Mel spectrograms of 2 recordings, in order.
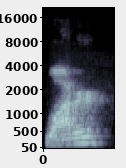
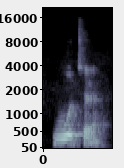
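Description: First: American "Water" with final r; American pronunciation. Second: British "water" with no final r; British pronunciation. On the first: Teacher contrasting with British speech, American "Water" with an r. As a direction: say "Water" as WAH-der, American style. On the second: Teacher contrasting with American speech, British "water" without r. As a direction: say "water" as WAW-tuh, British style. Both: Shown as a demonstration. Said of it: "It's very different".

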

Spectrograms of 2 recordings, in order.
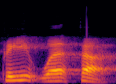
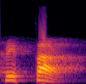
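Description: First: "pre" and "far" slowly separated; syllable by syllable. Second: "prefer" with the second syllable punched louder; stress on second syllable. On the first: Teacher counting two syllables for students, "pre" and "far" slowly separated. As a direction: break it into "pre", then "far". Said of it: "two syllable". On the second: Teacher showing where the stress falls, "prefer" stressed on its second syllable. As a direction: lean hard on the end of "prefer". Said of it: "ال second syllable". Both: Shown as a demonstration.

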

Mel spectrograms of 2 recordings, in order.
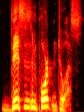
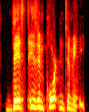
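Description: First: Measured stress on "important", at usual pitch; changed emphasis. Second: "This is important" punched higher and louder; changed emphasis. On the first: Coach showing a second emphasis, "important" stressed in even pitch. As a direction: lean on "important" without raising the voice. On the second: Coach showing how to change emphasis, "This is important" punched high. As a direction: hit "This" and "important" hard, raised voice. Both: Shown as a demonstration. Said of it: "Change emphasis on your voice".

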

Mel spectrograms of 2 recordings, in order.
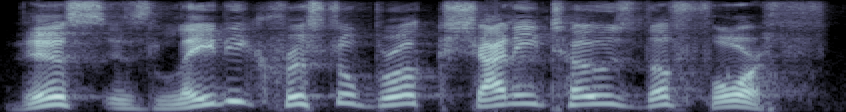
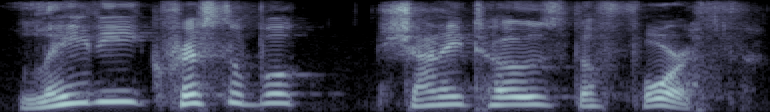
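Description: First: Higher-pitched groom making a formal introduction; put-on stable official's voice, pitched up; head groom. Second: Lightly voiced heroine repeating a title; higher voice, pausing midway through the name; Anna. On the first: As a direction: announce the horse's name as a royal groom. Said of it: "the head groom said". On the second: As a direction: echo the grand name, pitched a little higher. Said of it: "said Anna". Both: A narrator's reading.

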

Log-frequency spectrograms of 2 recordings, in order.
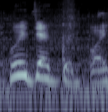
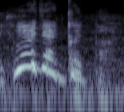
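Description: First: Dog praise. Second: Higher, sing-song dog-talk voice; higher puppy-praise voice. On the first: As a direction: coo it low to the dog. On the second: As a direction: lift it up playfully for the dog. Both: Real, not acted.

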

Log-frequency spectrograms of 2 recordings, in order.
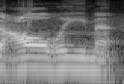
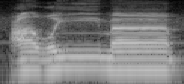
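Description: First: عظيمة with a thick, o-coloured first vowel; wrong heavy ayn. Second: عظيما slow, thin ayn then heavy dha; correct light ayn. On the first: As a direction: round the opening of عظيمة. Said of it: "لا أقول". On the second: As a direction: recite عظيما with a light opening and long ee. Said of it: "مرققة". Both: Shown as a demonstration.

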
